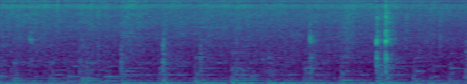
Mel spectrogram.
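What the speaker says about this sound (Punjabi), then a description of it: "ਇਹਨਾਂ ਨੂੰ ਹੁਣ ਥੋੜਾ ਜਿਹਾ ਭੁੰਨ ਲੈਣਾ ਇਹਨਾਂ ਥੋੜਾ ਜਿਹਾ ਨਾ ਇਸੇ ਤਰ੍ਹਾਂ ਹੀ ਫਰਾਈ ਕਰਨਾ" Onions, broccoli and carrots stir-frying in a pan for Punjabi-style noodles, a constant close sizzle broken by irregular scrapes and clinks of a utensil against the pan.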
